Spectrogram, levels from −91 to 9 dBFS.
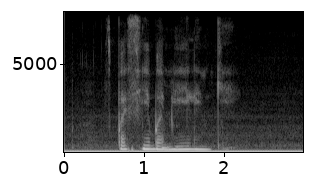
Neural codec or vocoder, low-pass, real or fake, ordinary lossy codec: none; none; real; none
